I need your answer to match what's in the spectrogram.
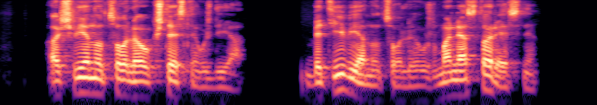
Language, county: Lithuanian, Klaipėda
